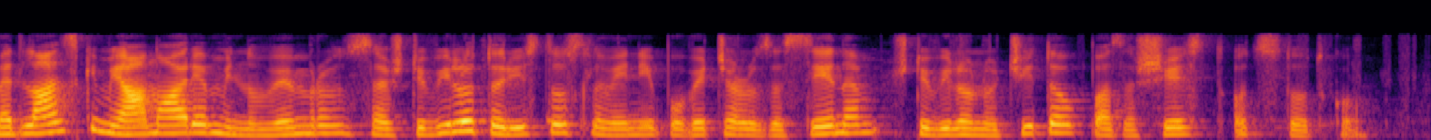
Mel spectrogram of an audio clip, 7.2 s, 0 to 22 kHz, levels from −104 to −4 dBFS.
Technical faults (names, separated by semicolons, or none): background gated by the echo canceller; echo leak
